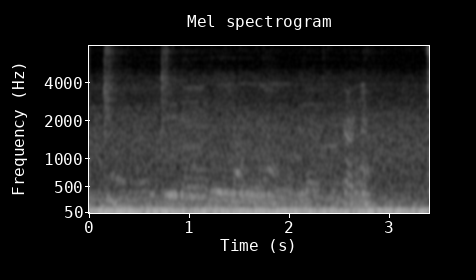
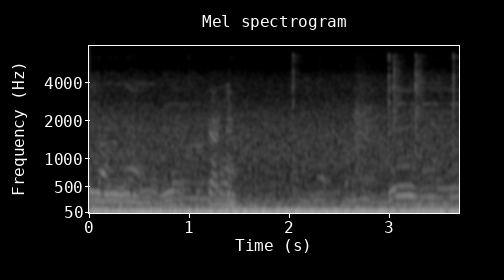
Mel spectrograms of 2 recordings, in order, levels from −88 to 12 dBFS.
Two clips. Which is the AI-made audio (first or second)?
first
